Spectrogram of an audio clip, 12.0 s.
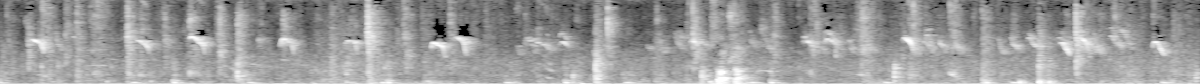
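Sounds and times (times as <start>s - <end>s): people eating with hands: 0.0s - 12.0s
small bird chirping: 0.0s - 12.0s.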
